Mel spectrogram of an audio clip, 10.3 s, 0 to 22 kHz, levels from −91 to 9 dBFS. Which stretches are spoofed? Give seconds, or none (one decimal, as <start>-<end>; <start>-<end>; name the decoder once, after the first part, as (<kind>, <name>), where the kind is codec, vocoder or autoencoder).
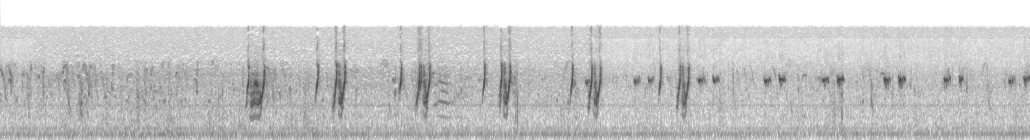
4.2-5.0 (vocoder, BigVGAN v2); 5.5-7.9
